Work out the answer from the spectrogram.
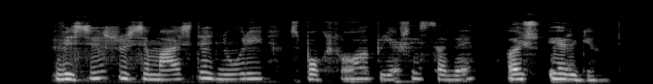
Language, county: Lithuanian, Vilnius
